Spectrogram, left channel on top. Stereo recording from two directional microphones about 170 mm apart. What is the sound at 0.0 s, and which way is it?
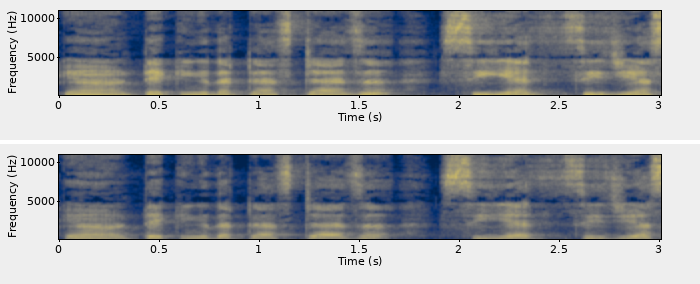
A woman's voice, 45° right (ahead or behind).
